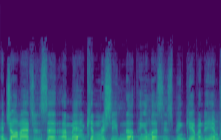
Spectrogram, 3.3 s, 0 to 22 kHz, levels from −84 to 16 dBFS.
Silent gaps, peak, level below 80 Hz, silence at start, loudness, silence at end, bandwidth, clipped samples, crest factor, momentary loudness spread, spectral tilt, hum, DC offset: none; -4 dBFS; -68 dBFS; 0 s; -20 LUFS; 0 s; 15 kHz; under 0.1%; 16 dB; 7 LU; -3.5 dB/octave; none; under 0.1%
